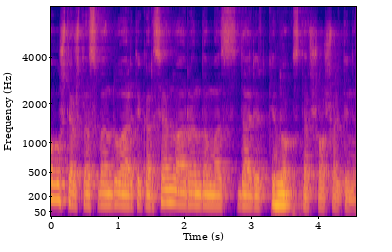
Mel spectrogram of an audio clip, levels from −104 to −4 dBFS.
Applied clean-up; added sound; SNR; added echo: none; Brass instrument; -4 dB; reverberation time 0.6 s.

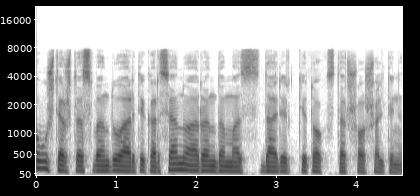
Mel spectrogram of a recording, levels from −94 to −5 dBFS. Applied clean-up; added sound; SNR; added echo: none; none; none; none.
